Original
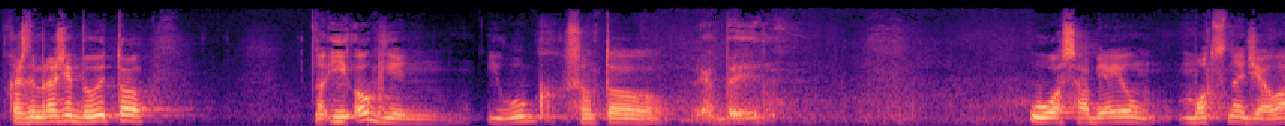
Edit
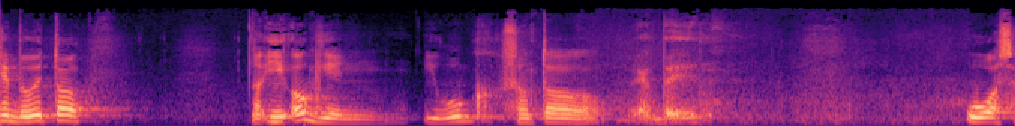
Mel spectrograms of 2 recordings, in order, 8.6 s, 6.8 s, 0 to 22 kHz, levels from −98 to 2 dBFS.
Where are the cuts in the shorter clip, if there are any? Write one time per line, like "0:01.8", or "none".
none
